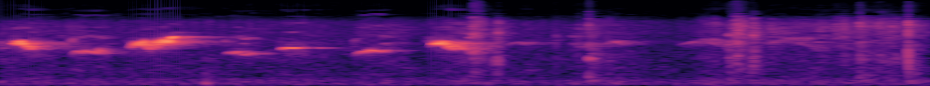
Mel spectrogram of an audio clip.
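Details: Bird calling with a chain of short whistled notes that alternate between higher and lower pitches, each slightly sliding, then fainter scratchy sounds trailing off.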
